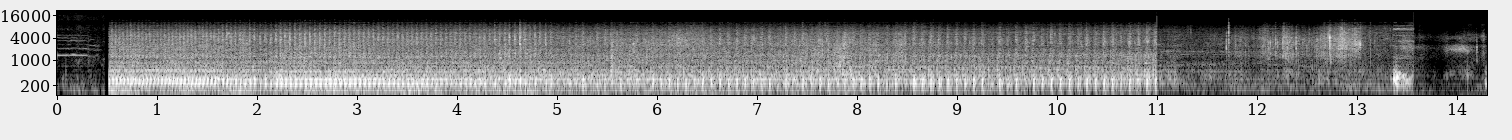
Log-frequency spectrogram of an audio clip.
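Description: Motorbike engine riding along rough roads in East Timor, a loud steady drone with rhythmic pulsing and wind rush for about ten seconds, then dropping to a quieter idle with scattered knocks.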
